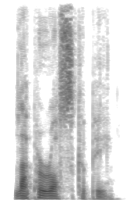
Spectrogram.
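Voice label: "laparoscopy", British English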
